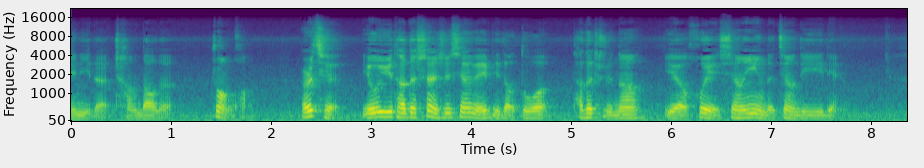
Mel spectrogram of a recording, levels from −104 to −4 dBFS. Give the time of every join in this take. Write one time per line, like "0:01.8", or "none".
0:05.2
